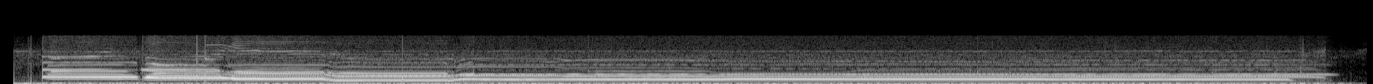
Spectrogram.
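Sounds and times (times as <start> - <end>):
barbershop baritone singing: 0.4 - 13.3.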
